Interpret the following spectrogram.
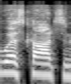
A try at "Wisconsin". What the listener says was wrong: Well, it's close. There's no E in the beginning of it, but that's okay. Wisconsin. Wisconsin.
